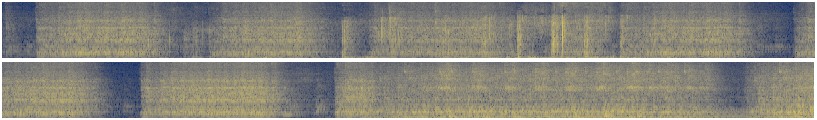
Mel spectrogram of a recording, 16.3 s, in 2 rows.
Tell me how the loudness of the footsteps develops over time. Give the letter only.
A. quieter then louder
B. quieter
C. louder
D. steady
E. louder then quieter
E.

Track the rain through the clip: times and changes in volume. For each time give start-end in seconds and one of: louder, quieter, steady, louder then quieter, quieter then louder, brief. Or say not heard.
not heard.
